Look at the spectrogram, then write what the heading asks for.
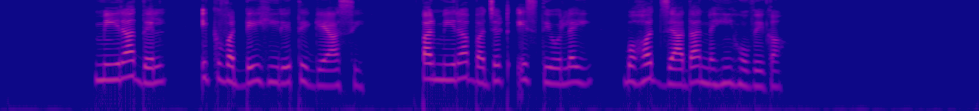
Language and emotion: Punjabi, sad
